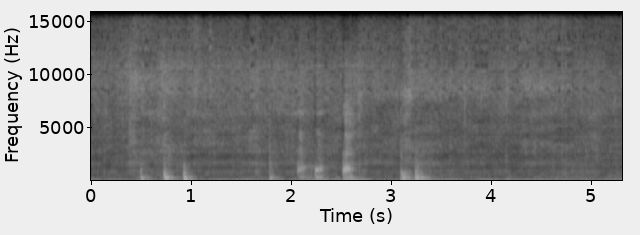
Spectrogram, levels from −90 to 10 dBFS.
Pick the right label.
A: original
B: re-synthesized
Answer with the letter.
B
